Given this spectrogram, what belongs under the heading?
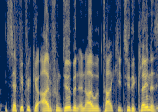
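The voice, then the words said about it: Unrehearsed South African accent, sounding Welsh. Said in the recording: “I was totally unrehearsed... That sounded more Welsh, I'm sure.”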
